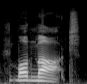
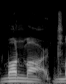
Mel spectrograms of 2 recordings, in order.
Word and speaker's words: Montmartre: Montmartre. I've got to get used to these French pronunciations. – You really do. – How did I do? – Not bad. Montmartre. It is Montmartre.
